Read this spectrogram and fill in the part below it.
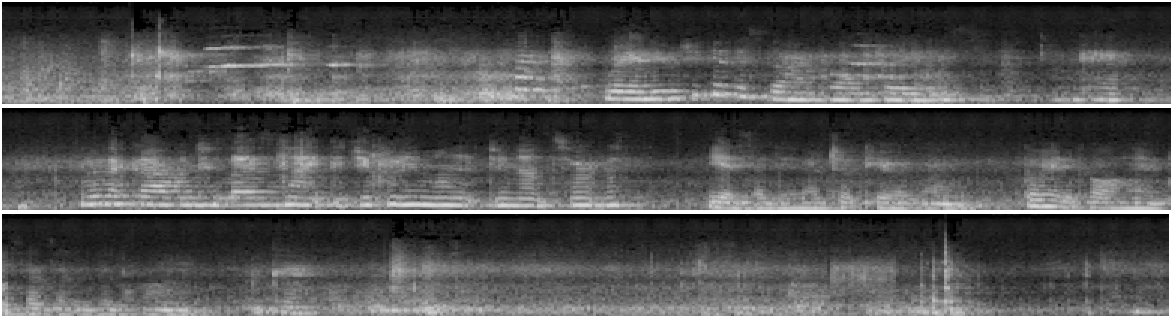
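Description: A woman speaks with animation across a room.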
